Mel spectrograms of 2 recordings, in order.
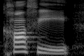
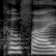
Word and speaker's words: Ko-fi: Thank you again to Gnome Ann or Ann the Gnome on both TikTok and Coffee. I've recently learned it's pronounced coffee and not Ko-Fi, so I hate that.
